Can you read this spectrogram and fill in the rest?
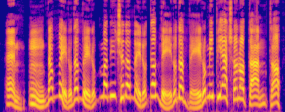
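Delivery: high, fluttering repeated assurance; overeager minister. A narrator's reading. Old minister assuring the weavers he loves the cloth, high and overeager. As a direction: insist too much, voice climbing. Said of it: "disse il vecchio ministro".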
